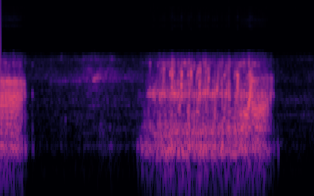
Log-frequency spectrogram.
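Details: Two loud, rough, rattling breaths separated by a quiet pause; snoring during sleep in a mother who insists she does not snore.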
